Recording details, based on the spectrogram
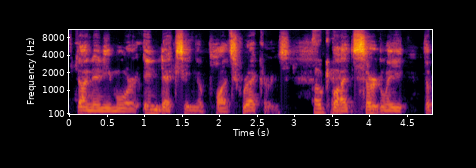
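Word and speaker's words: Płock: Uh, another town that I mispronounced. Plots. P L O C K. Plots.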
